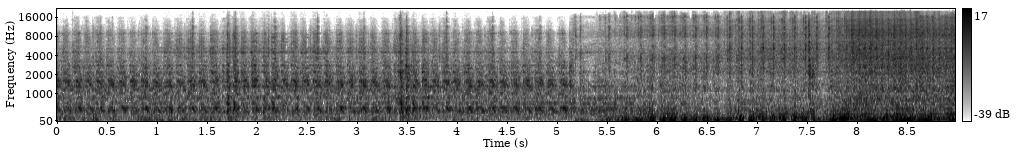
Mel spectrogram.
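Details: Morris Minor 1000 after long sitting, spark plug done, battery booster used: slow cranking with a few weak catches building toward firing but never running; nearly starts.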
